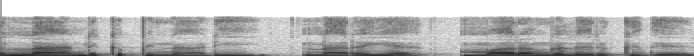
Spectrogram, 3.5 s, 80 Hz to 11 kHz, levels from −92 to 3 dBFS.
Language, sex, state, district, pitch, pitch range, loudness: Tamil, male, Tamil Nadu, Nilgiris, 155 Hz, 150-160 Hz, -15 LUFS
